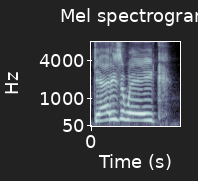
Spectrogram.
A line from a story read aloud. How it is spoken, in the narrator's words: she screeched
